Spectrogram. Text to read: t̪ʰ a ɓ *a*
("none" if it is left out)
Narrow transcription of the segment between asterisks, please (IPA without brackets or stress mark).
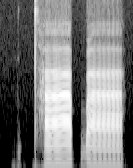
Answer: a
